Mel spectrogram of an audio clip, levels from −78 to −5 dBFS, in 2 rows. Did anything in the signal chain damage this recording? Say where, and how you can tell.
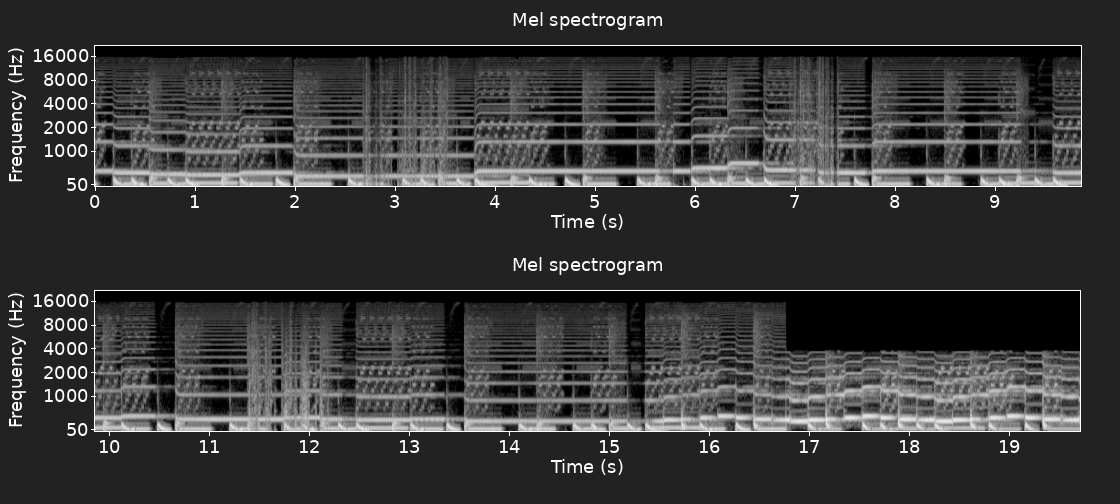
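Yes. There's loose connector crackle in the analogue wiring, in three irregular bursts from 2.67 to 3.52 s, 6.94 to 7.43 s and 11.39 to 12.19 s. A worn or dirty contact keeps making and breaking, chopping the signal into scratchy crackle.

From 16.76 s to the end, everything above 3.6 kHz disappears and a new noise floor appears about 45 dB down. There's no gap and no real level jump. That points to the input likely being switched to a poorer device, such as a headset's call profile.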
